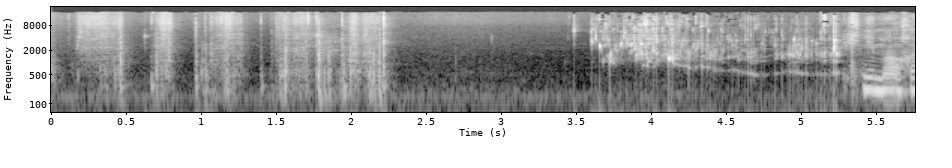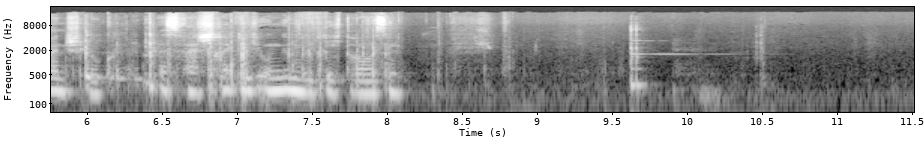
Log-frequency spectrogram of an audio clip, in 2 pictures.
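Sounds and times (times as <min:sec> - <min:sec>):
milk poured from a thermos flask into a glass: 0:03.5 - 0:07.2
speech: 0:05.4 - 0:08.2.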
